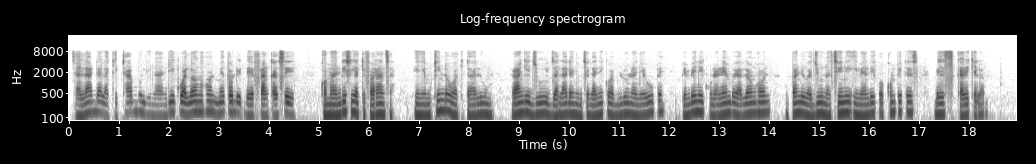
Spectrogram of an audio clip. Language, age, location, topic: Swahili, 18-24, Kisii, education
